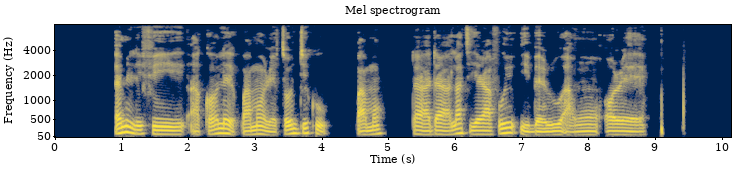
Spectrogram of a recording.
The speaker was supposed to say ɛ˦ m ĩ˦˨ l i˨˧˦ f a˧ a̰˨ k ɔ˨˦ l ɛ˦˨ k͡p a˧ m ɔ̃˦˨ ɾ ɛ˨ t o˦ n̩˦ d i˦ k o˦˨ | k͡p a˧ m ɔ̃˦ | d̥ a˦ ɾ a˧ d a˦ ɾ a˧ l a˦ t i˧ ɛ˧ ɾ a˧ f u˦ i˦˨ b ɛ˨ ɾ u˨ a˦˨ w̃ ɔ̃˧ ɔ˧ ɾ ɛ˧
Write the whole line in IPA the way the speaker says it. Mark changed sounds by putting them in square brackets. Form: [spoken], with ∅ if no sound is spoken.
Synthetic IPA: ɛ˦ m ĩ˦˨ l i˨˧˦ f [i˧] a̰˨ k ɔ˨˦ l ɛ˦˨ k͡p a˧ m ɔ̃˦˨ ɾ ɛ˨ t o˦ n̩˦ d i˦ k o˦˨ | k͡p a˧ m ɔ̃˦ | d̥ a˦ ɾ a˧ d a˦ ɾ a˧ l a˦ t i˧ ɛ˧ ɾ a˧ f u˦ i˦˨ b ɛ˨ ɾ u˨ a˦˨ w̃ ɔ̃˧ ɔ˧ ɾ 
